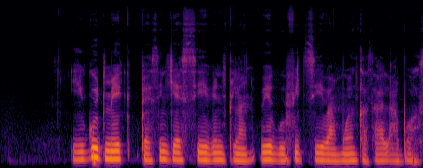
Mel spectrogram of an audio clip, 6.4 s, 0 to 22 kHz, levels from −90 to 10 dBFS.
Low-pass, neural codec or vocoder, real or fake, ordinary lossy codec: 19.8 kHz; vocoder, 48 kHz, 128 mel bands, Vocos; fake; none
